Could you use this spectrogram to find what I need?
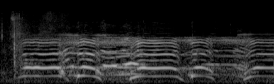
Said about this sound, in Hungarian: Tolvajok, tolvajok, kiabálják a görög közalkalmazottak a belügyminisztérium épülete előtt.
